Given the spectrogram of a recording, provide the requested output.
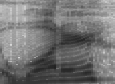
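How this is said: It is said in an American accent. "water americano"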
